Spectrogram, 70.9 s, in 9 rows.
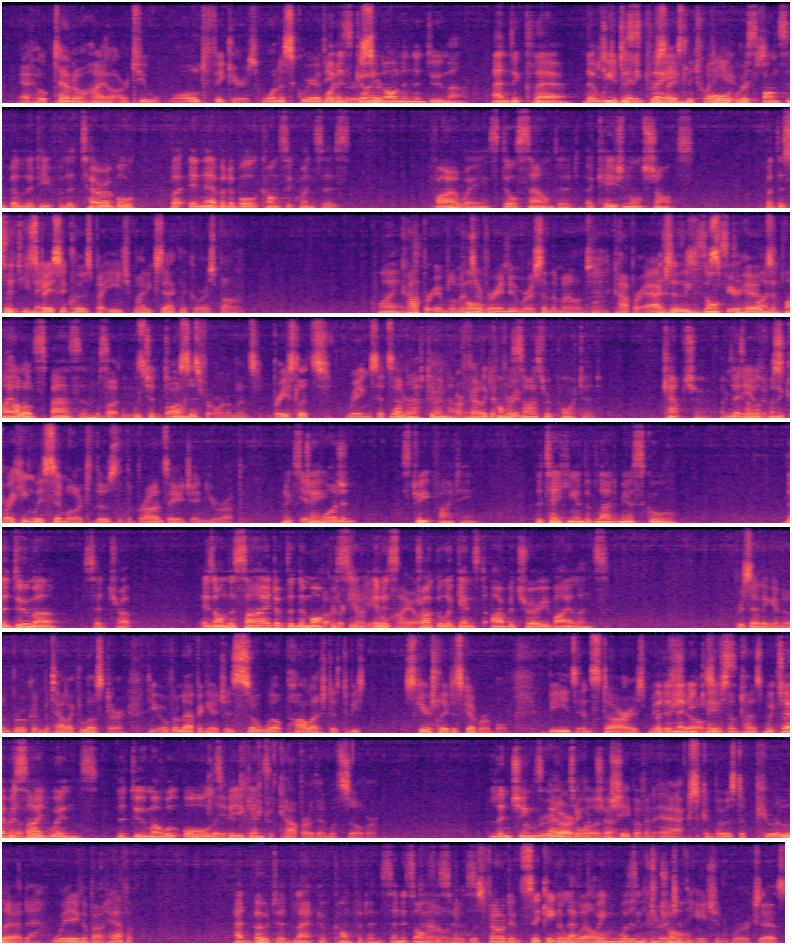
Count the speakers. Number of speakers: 2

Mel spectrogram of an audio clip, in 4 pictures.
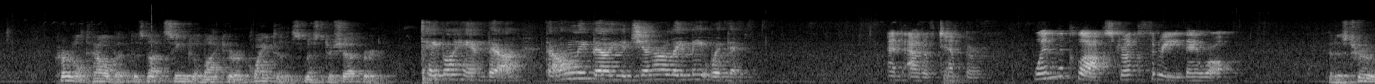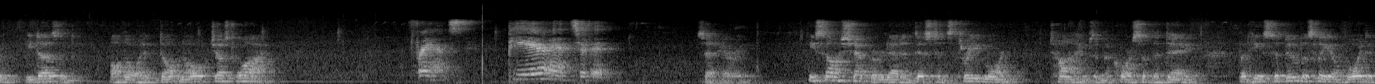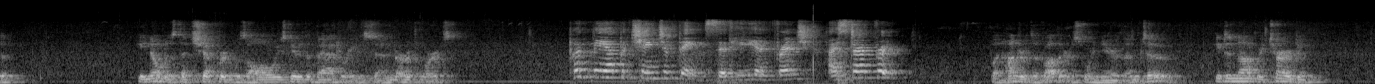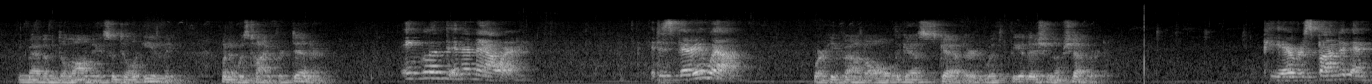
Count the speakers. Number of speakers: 3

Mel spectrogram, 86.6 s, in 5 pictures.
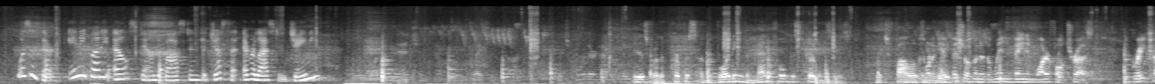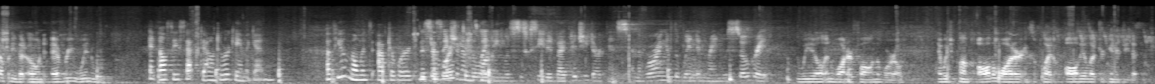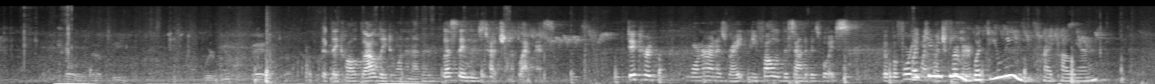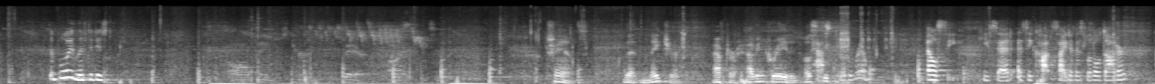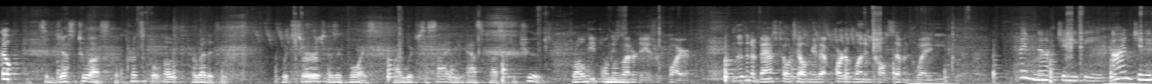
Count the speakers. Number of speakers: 6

